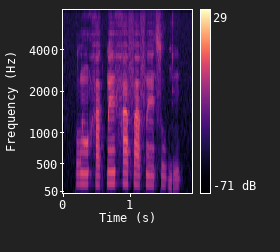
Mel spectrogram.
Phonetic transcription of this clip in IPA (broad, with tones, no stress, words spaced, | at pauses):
lɔ̃˧ha˧ k͡pɛ̃˦ha˦ fa˦fɛ̃˦su˦˨ɡĩ˨˦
